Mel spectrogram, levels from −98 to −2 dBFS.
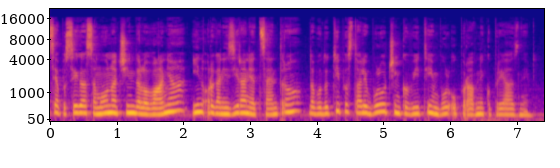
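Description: Nothing in this bit of speech stands out as a technical fault, so there's nothing to flag here.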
